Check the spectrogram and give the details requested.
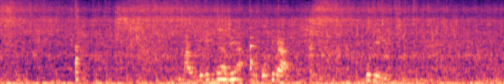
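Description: Shing (stinging catfish) pieces sizzling as they fry down in spice paste in a metal karai, the kosha stage of a fish curry. A metal spatula stirs and scrapes the pan, with a couple of sharp clinks and short squeaky scrapes near the middle.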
